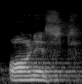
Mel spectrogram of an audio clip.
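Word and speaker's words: honest: আসো দ্বিতীয় অর্থাৎ সর্বশেষ যেই উদাহরণটি আমি দিচ্ছি সেটা হচ্ছে এন অনেস্ট, অথচ এখানেও এইচ যে শব্দটি দিয়ে শুরু হয়েছে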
